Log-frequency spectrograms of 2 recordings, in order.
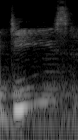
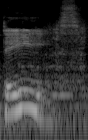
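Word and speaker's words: Deas: at the time and the name is d-e-a-s and there are a lot of people that say ds i grew up here and i everybody i know without last name they pronounce it days days like d-a-y-z-days like that y'all it's going to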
